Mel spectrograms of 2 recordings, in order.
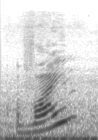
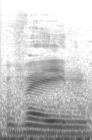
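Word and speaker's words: Wein: Например, вино по-немецки это вайн, по-австрийски вейн. Ну, то есть немножко по-другому произносится, определенные но в общем и в целом это тот самый немецкий язык.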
